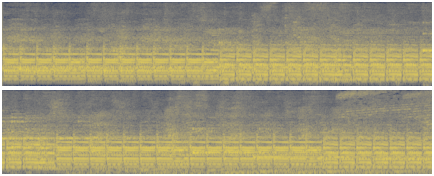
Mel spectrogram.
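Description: Background music: a repeating plucked guitar figure, with a bass line joining about five seconds in.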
